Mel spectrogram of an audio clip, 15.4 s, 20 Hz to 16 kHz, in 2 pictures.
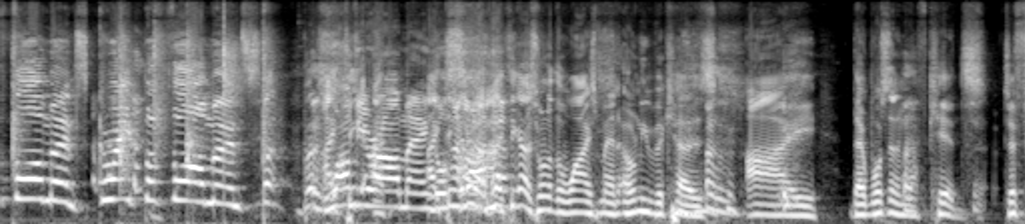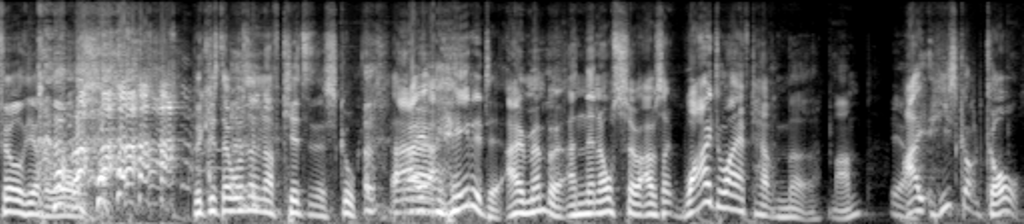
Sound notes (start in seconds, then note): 0.6 laughing; 1.8 hands clapping; 10.1 laughing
